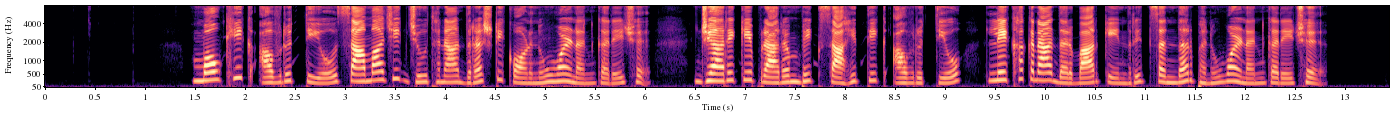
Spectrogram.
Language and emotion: Gujarati, neutral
